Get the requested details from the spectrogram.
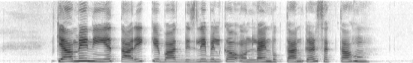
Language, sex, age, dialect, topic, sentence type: Hindi, female, 18-24, Marwari Dhudhari, banking, question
